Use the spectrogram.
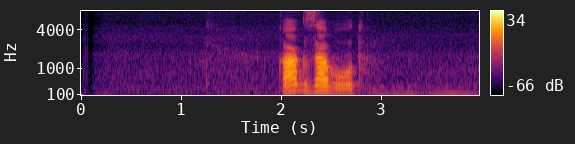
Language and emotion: Russian, neutral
